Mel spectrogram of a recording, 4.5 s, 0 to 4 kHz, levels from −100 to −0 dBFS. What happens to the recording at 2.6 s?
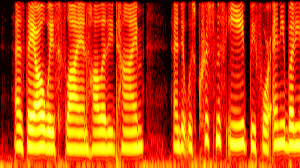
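Nothing goes wrong at 2.6 s; the speech runs through that moment intact, with no dropout, click or other fault to be heard.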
